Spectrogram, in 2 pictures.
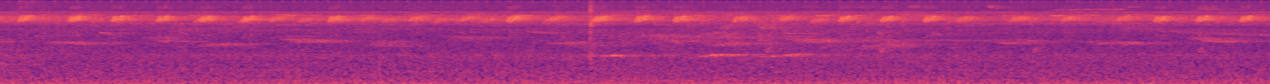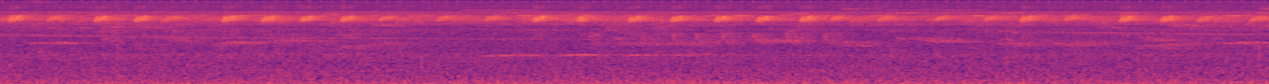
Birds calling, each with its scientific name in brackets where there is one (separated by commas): Russet-backed Oropendola (Psarocolius angustifrons), White-winged Becard (Pachyramphus polychopterus), Hauxwell's Thrush (Turdus hauxwelli), Undulated Tinamou (Crypturellus undulatus), Elegant Woodcreeper (Xiphorhynchus elegans), Chestnut-winged Foliage-gleaner (Dendroma erythroptera)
